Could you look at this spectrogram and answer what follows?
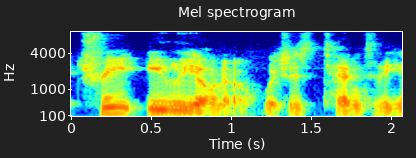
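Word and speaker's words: triliono: long scale trillion is tree elio no note there are two eyes next to each other they're in separate syllables tree is the number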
